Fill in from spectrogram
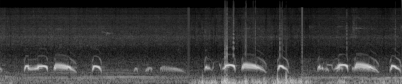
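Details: Lure call of a female spotted dove: a series of warbling coo phrases, each a rolling double note and a clipped final note, repeated through the clip, with some clicks and low rumbling noise.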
